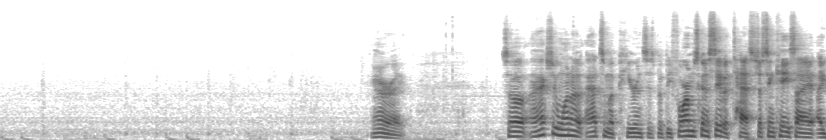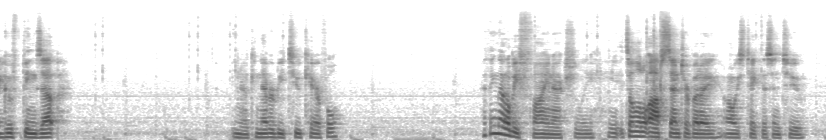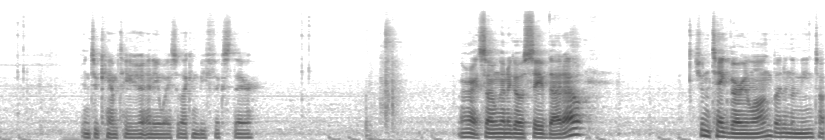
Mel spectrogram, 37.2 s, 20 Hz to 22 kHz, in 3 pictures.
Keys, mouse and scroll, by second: 6.6 click, 7.6 click, 13.8 click, 15.2 click, 15.8 click, 16.6-20.4 drag, 21.2 click, 23.7 click, 25.0 click, 29.3 click, 36.9 click.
